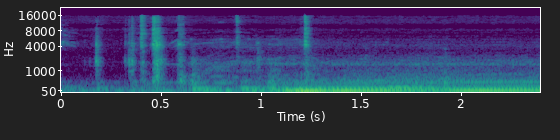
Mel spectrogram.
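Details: 2015 Nissan Juke F15, warm engine, after a no-crank starter problem: clicks, then engine fires in about a second and settles into a steady even idle; clean start, fault was the starter itself.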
